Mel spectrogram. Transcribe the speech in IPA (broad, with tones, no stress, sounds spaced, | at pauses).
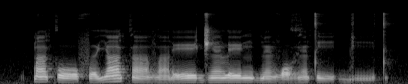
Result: k͡p ã˦ k oː˨ f ə˨˦ j ã˦ k ã˨ v ã˨ ɾ eː˦ d͡ʒ ɛ̃˦ l eː˦ ŋ ɡ͡b ɛ̃˧ v ɔ˨ ɣ ɛ̃˦ t iː˧ ɡ͡b iː˨ t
